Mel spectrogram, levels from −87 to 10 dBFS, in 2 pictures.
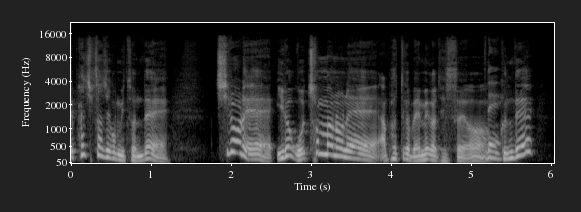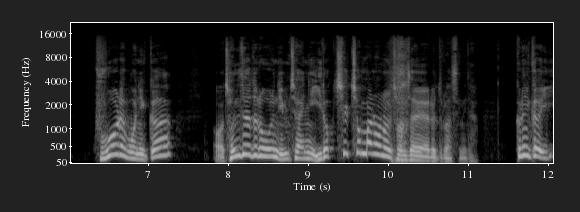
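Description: A speech recording in which no technical fault can be heard anywhere in the signal.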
